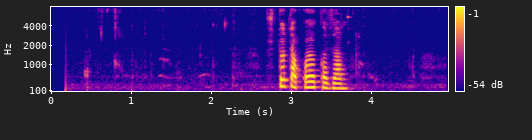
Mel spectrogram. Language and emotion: Russian, neutral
